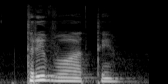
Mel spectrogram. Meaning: 1. to last, to endure, to continue 2. to live, to exist, to abide 3. to wait, to abide
- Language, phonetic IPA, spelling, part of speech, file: Ukrainian, [treˈʋate], тривати, verb, Uk-тривати.ogg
